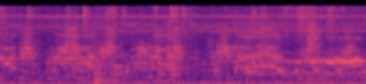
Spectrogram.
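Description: Araucana chickens give low, broken clucks and murmurs against a steady background rumble.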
